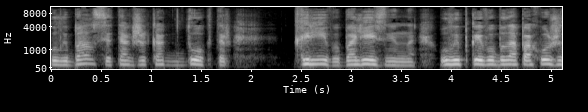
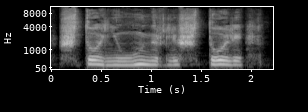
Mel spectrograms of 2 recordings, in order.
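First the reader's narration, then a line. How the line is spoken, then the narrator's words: Muttered. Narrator (Russian): Берг пробормотал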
